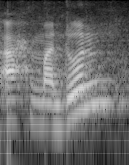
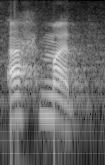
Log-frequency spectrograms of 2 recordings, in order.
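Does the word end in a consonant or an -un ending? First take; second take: -un ending; consonant. First: The word ends with an added -un sound. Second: The word ends without an -un ending. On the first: The speaker calls it wrong. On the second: The speaker calls it right.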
